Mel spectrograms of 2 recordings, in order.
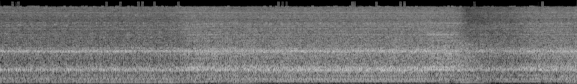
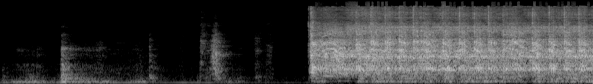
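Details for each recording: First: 1966 Dodge Dart, 225 slant six, with a new cheap imported Autolite-style single-barrel carb and corrected fuel inlet line: holds steady at about half throttle, then drops to an even idle without hesitation; runs smoothly, no leak. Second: 1966 Dodge Dart 225 slant six, new cheap Autolite-style single-barrel carburettor gushed fuel: weak, broken cranking bursts, then it catches abruptly into a loud, rough fast idle, clearing the flood with choke closed; needle/seat or float suspected.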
